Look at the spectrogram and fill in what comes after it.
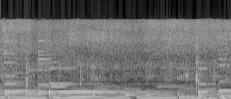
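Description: Grated raw mango, onions and masala sizzling in hot oil in a wok while being stirred and sautéed with a wooden spatula, fried dry without added water. Steady background music plays underneath.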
